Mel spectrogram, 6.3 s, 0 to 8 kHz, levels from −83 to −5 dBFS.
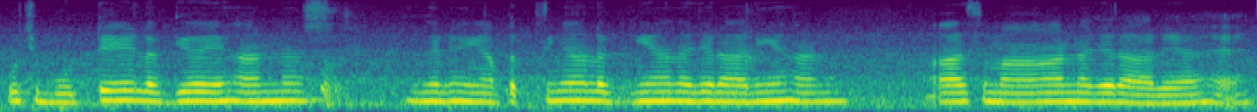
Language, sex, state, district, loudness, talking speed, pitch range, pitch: Punjabi, female, Punjab, Fazilka, -13 LUFS, 155 wpm, 195-210 Hz, 205 Hz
